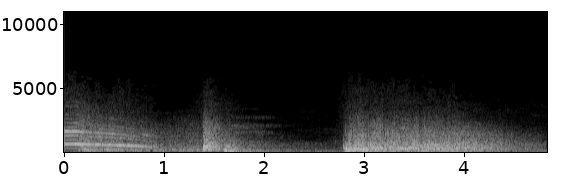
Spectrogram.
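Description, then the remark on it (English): A cannon pointed toward the sky fires a human cannonball straight up: a booming shot, with a sharp blast cutting through a fading rumble and then a second loud roaring burst that sustains and slowly decays. No talking is heard. “And gentlemen, I'm about to be shot right up! Oh. Good heavens! They're pointing the cannon towards the sky!”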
